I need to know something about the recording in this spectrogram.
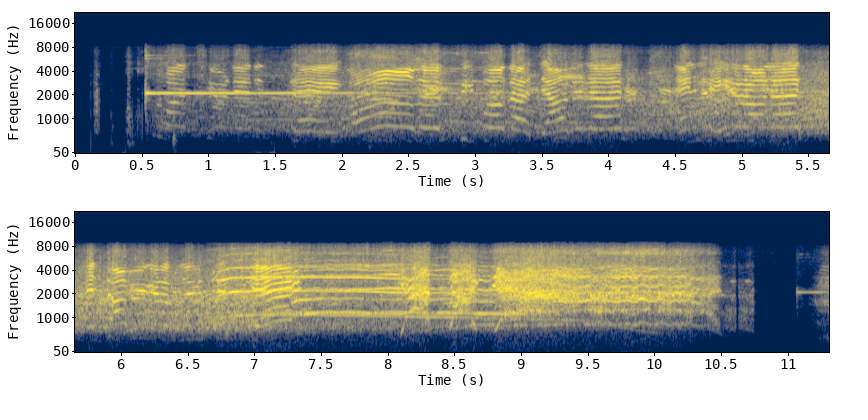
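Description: A woman screams and cheers at high pitch, loud and continuous for about ten seconds, her shrieks layered over a busy crowd roar that swells and whoops throughout.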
